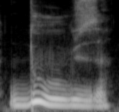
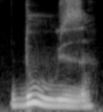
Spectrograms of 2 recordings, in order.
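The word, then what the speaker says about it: douze: Okay, 12. 12. O-U, the two together will give you the sound OO. Okay, and then Z. 12.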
